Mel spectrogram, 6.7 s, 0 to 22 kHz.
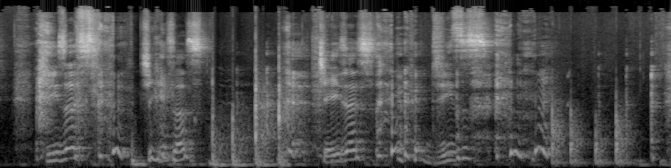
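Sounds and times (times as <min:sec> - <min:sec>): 
laughter: 0:00.4 - 0:02.0, 0:02.8 - 0:06.6
speech: 0:00.4 - 0:02.2, 0:02.9 - 0:05.7
sharp knocks on a hard surface: 0:01.3 - 0:03.0, 0:05.4 - 0:06.6.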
